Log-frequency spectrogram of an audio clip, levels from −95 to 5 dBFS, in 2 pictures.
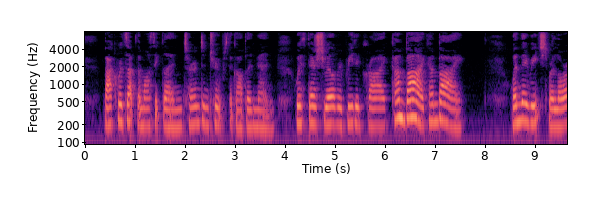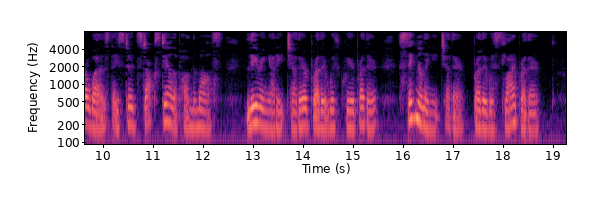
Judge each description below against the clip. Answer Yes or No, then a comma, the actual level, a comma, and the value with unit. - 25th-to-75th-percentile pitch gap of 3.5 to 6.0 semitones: No, average, 2.8 semitones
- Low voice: No, high, 190 Hz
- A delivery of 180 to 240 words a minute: No, average, 150 wpm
